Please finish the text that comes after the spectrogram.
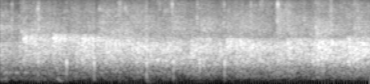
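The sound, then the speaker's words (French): Steady audience applause for Eric Cazot, a dense wash of many hands clapping at a constant loudness throughout, with no voices over it. “Applaudissements pour Eric Cazot.”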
